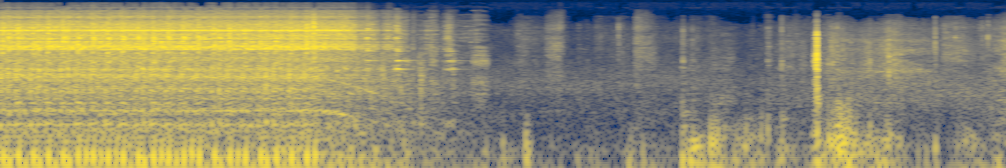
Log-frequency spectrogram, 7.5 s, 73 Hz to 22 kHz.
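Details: John Deere 318 lawn tractor that stalled and wouldn't crank, started by jumping power to the starter with key on: small engine chugs steadily at fast idle a few seconds then dies away; runs fine once powered, safety switch at fault.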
